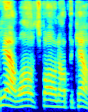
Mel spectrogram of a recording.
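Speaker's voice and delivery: normal talking voice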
